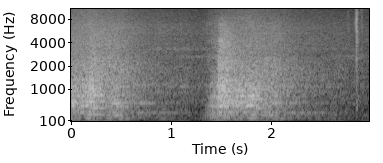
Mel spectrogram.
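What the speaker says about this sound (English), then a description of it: "So if you watch this as I rev it" A car blowing blue smoke from burning oil is revved twice, each rev a broad rising engine roar that swells and fades, with a short sharp sound at the end.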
